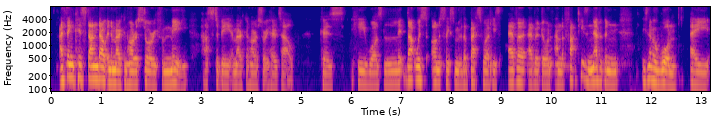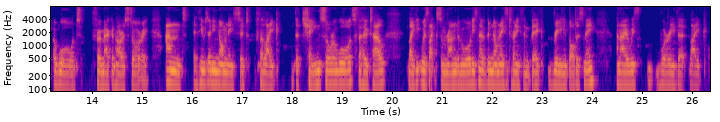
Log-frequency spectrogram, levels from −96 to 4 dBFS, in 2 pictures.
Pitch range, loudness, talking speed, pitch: 120-135 Hz, -29 LUFS, 190 wpm, 125 Hz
